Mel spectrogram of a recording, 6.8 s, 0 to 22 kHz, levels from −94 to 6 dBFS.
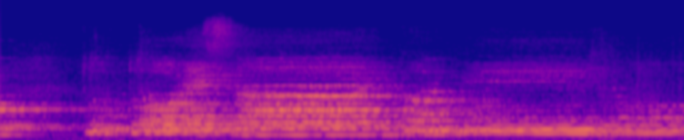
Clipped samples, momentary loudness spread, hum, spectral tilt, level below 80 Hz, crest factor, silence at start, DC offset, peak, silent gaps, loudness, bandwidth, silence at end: under 0.1%; 10 LU; none; -6.5 dB/octave; -74 dBFS; 14 dB; 0 s; under 0.1%; -22 dBFS; none; -36 LUFS; 12.5 kHz; 0 s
